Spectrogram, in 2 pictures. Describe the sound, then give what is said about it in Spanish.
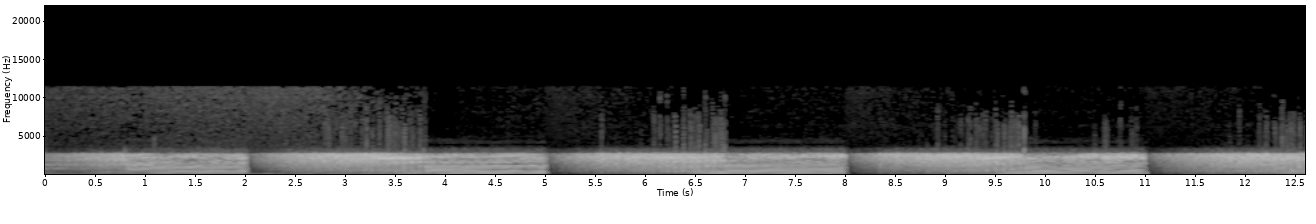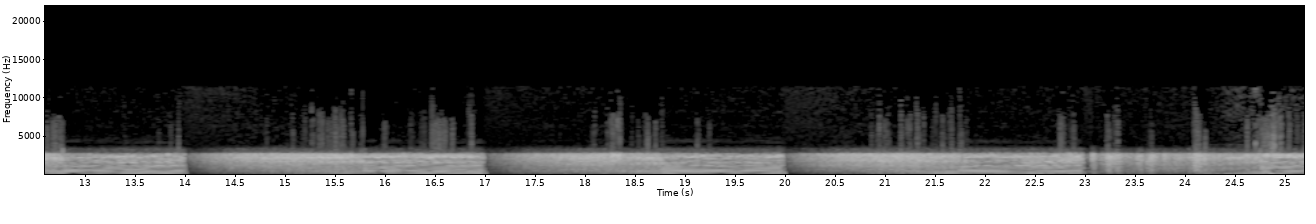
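Buzzing pulses from a Russian shortwave ghost radio station: a harsh, monotonous buzz repeats in long, even bursts with brief breaks, over a steady layer of radio hiss and static. “La VB76, que es la más famosa, un momentico, escuchemos antes de irnos el pulso de esta emisora rusa.”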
